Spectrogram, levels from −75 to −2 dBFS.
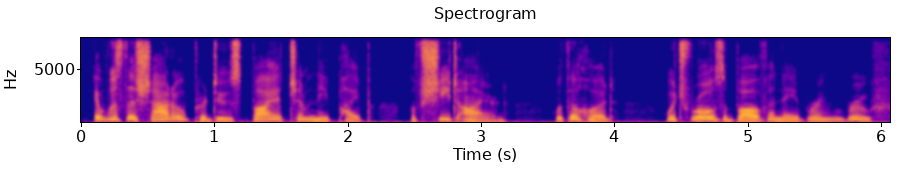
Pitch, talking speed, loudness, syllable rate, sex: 225 Hz, 210 wpm, -18 LUFS, 6.1 syllables/s, female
